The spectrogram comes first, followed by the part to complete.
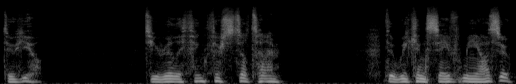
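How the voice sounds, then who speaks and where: Serious young student, very husky voice. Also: male voice, medium pitch, fairly even intonation, unhurried. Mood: doubtful. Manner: subdued, formal, serious. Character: serious, troubled, self-blaming young male honor student. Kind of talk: scripted video game acting.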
